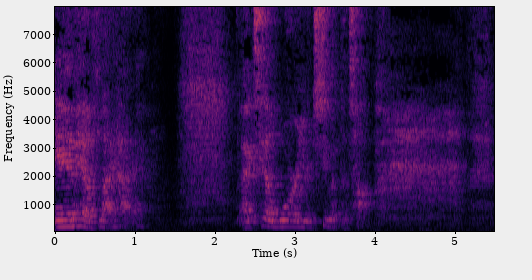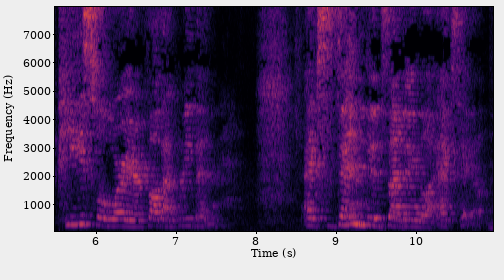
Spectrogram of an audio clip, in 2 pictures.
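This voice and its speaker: The speech comes at a fairly slow pace with long, frequent pauses and big swings in loudness, with audible room echo and noticeable background noise. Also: woman, high pitch for a woman, ordinary pitch variation. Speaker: yoga teacher. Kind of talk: guided yoga class instruction. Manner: slow, calm paced cues.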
